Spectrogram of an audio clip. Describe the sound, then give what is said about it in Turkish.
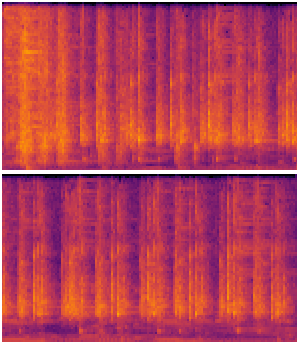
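Spoons played as a percussion instrument during a Turkish folk song, a fast, steady stream of bright clicking taps over sustained musical accompaniment. “Şimdi kaşıklar.”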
